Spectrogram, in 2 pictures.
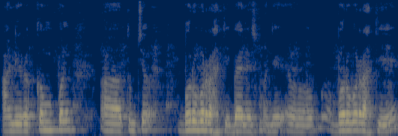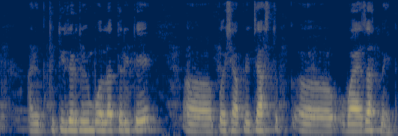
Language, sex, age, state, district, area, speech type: Marathi, male, 60+, Maharashtra, Osmanabad, rural, spontaneous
